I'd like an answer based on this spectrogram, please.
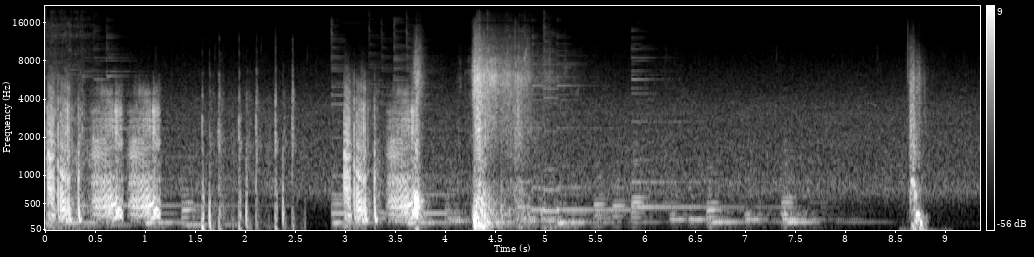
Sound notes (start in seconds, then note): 2.3 falling noise; 5.8 distant cheers and applause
